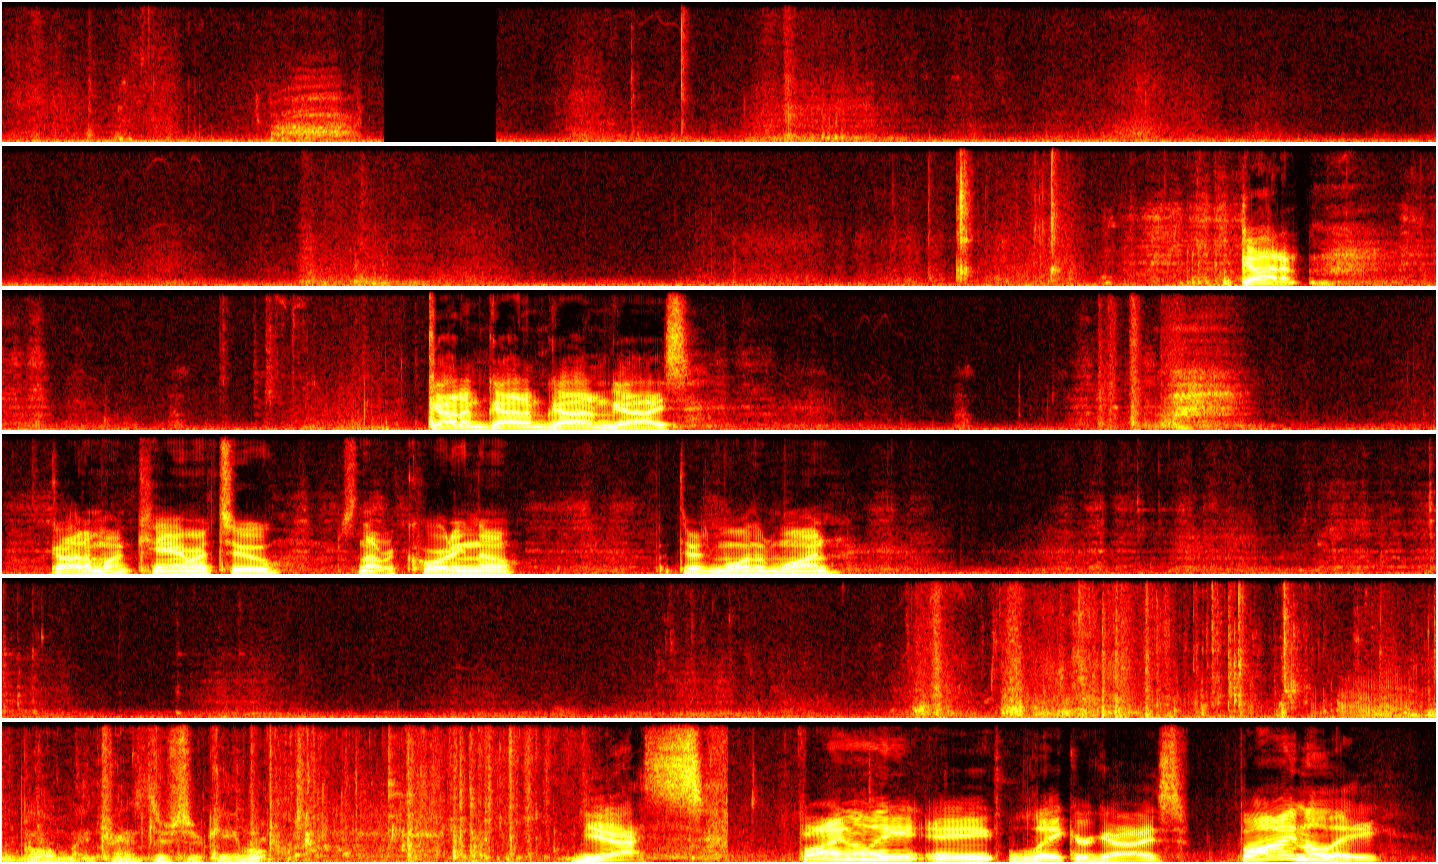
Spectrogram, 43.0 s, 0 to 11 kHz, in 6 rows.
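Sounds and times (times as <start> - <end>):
clothing rustling: 4.8 - 6.6, 7.2 - 9.8, 32.0 - 38.8
man speaking: 35.7 - 37.4, 38.7 - 42.8.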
